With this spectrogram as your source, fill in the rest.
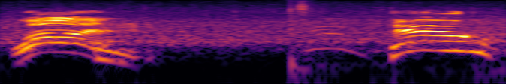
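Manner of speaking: ringside play-by-play; wrestling commentator. Acted. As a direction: call the action like a wrestling broadcast.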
